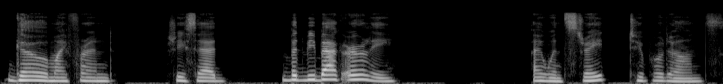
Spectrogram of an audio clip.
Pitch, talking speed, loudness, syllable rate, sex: 175 Hz, 115 wpm, -22 LUFS, 3.9 syllables/s, female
